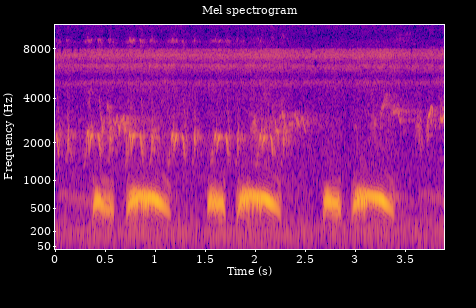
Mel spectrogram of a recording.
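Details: Wild spotted dove, medium voice: three pairs of soft low coos, each a short note then a longer arched note sliding downward. Busy high chirping and twittering from other birds runs underneath.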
